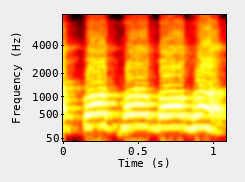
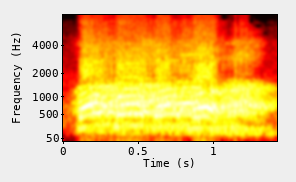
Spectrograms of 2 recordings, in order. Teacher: आपल्या होठ एकामेकाला छेदतात, बरोबर आहे, आणि त्याला स्पर्श होऊन आपला प फ ब भ निघतात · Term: स्पर्श व्यंजन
